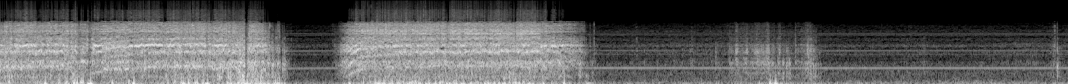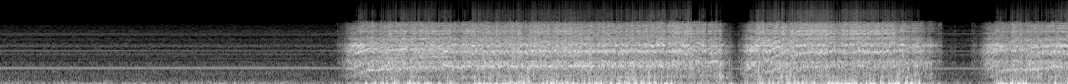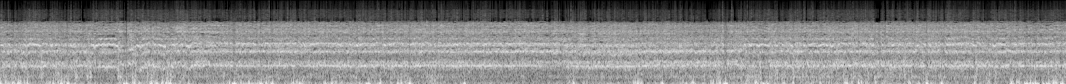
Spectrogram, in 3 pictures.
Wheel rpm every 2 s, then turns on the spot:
170, 140, 180, 30, 10, 0, 0, 130, 210, 160, 120, 230, 230, 230, 230, 230.
8-10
